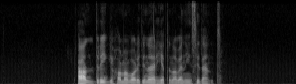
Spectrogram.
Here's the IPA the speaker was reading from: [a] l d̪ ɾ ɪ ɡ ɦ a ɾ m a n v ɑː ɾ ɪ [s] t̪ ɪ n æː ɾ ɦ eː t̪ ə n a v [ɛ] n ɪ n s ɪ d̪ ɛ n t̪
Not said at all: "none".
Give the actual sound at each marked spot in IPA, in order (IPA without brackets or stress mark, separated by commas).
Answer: a, none, ɛ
